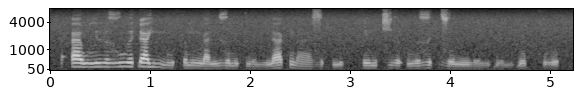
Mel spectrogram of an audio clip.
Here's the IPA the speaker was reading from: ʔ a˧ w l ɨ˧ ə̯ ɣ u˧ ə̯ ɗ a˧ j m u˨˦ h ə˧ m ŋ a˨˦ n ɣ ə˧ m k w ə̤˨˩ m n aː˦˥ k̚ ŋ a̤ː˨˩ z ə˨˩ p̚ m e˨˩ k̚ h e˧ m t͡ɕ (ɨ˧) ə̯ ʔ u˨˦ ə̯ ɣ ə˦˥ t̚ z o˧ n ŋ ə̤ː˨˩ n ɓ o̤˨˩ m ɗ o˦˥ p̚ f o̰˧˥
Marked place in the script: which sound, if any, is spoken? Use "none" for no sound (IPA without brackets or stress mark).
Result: ɨ˧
